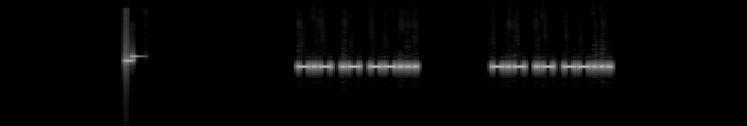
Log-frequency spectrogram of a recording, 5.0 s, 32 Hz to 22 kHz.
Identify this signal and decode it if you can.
Morse code, heard as a keyed tone, about 46 wpm, 700 Hz. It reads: KA7 KA7
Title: USA Call Sign Prefixes - Repeated 2x - 50wpm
